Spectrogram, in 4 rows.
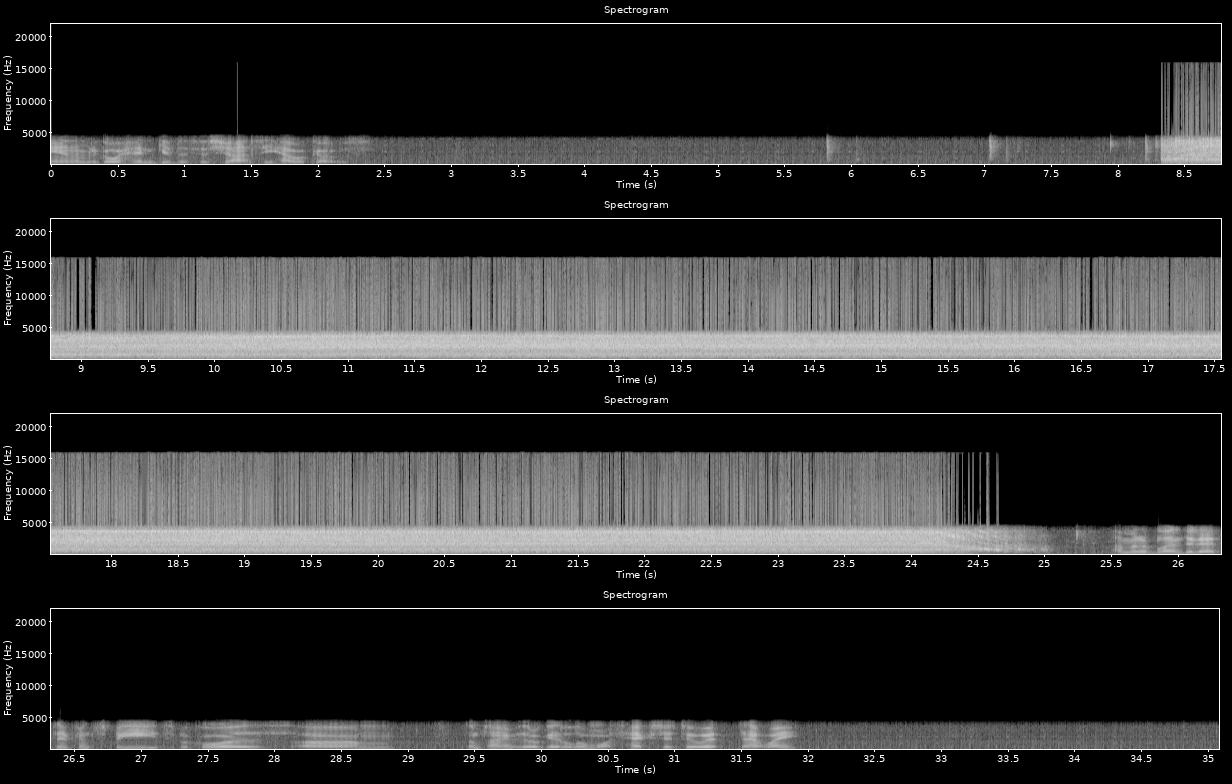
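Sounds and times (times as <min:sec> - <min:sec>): blender motor running: 0:08.3 - 0:25.1.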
